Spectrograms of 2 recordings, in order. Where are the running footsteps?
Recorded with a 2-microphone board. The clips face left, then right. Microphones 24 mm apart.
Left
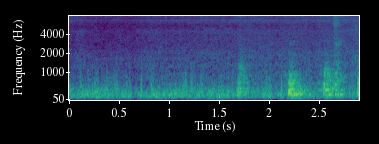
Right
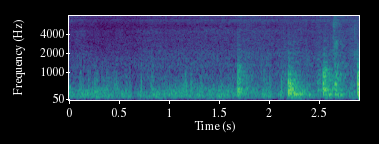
60° right (ahead or behind), 8.5 m; by 2.9 s 65° right (ahead or behind), 8 m.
